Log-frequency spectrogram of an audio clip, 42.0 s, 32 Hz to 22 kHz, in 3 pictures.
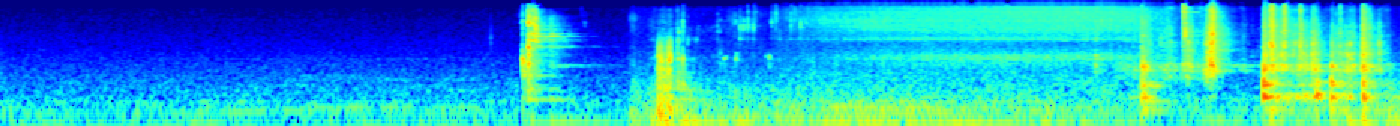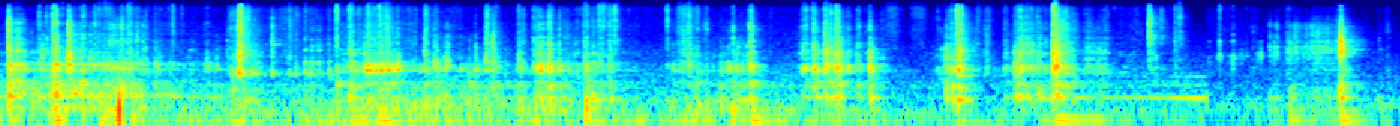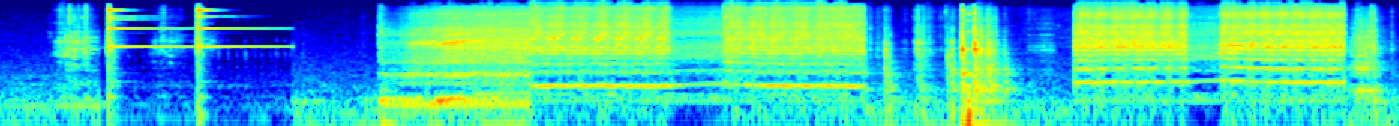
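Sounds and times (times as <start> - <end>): cash register bell ringing: 29.0 - 31.0
power drill running: 31.8 - 36.7, 38.8 - 41.5.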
